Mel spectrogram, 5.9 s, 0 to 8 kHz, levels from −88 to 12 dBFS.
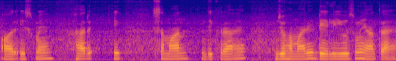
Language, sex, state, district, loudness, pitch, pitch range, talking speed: Hindi, male, Bihar, Jamui, -18 LUFS, 130 Hz, 125-140 Hz, 150 wpm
